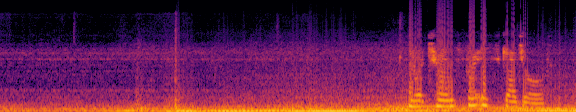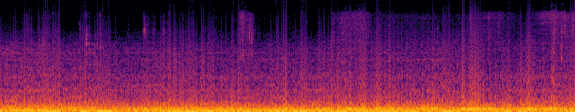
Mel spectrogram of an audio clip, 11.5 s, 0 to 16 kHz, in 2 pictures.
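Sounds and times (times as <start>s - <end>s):
low-frequency road rumble in the cabin of a moving car: 0.0s - 11.5s
speech: 4.1s - 5.6s.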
